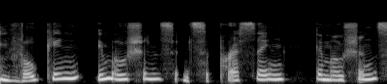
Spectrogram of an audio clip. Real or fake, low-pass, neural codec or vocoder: fake; 7.2 kHz; codec, 16 kHz, 4 kbps, FreqCodec, larger model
